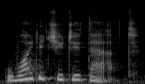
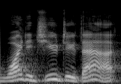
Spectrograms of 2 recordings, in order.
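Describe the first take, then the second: First: It is said lower, slower and gently. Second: It is said in a sharp, accusing tone. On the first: The speaker is genuinely asking the reason. The speaker calls it right. "lowering your tone, slowing your pace" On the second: The speaker is blaming the listener. The speaker calls it wrong. "Instead of"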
